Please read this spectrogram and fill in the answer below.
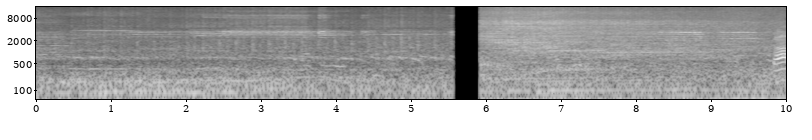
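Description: Busy city street traffic: a steady rumble of engines and tyres with faint voices in the mix. It cuts out for a moment a little past halfway, then carries on.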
